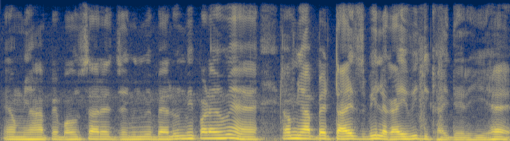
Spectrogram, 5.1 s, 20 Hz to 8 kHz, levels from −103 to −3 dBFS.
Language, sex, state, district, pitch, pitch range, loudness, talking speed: Hindi, male, Jharkhand, Palamu, 140 Hz, 130-170 Hz, -13 LUFS, 270 wpm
